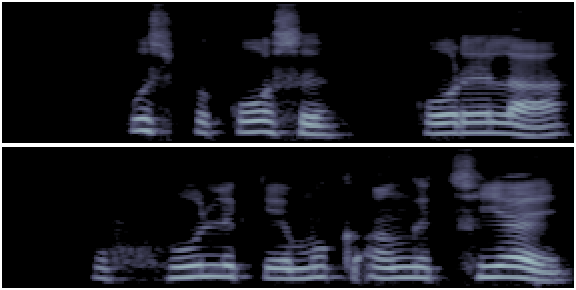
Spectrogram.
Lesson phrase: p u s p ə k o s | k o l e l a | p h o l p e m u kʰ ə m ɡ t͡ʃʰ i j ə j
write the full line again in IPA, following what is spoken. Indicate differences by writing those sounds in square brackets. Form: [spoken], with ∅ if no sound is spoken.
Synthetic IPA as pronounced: p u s p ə k o s | k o [ɾ] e l a | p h [u] l [k] e m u kʰ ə [ŋ] ɡ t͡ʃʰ i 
